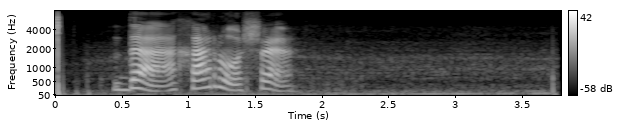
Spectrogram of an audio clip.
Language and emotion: Russian, positive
